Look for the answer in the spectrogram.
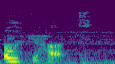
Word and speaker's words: Urquhart: Frank Urquhart, sei lá, como é que fala essa porra, ou PCB? – Urquhart.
